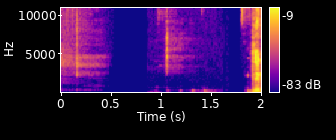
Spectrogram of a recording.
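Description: A pause in a man's speech. It is near silence with a few faint, soft clicks about a second in. His voice resumes just before the end.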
